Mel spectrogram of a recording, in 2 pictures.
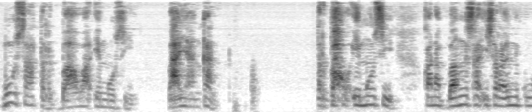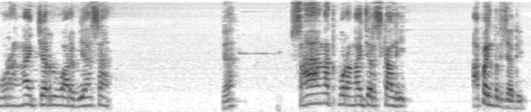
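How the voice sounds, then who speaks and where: Husky-voiced preaching man. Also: high-pitched, highs cut off. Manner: animated storytelling, acts out quoted voices. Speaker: pastor. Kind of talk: sermon.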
